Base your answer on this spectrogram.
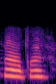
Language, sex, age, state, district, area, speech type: Kannada, female, 30-45, Karnataka, Mandya, rural, conversation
